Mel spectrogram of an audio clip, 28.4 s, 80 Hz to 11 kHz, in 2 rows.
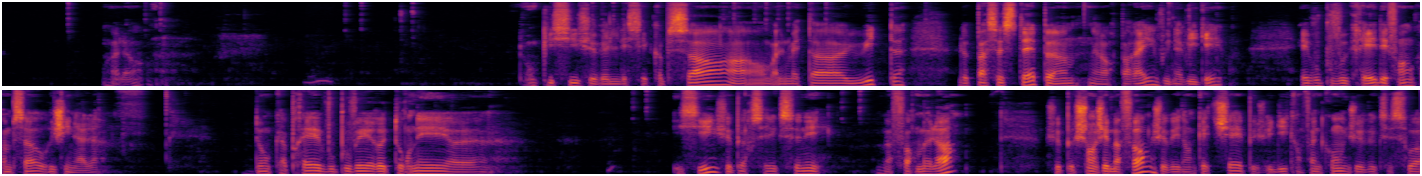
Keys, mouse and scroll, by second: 1.3 click, 3.3 click, 3.9 right click, 5.4 click, 5.7 click, 5.9 click, 6.1 click, 7.1 click, 7.4 click, 7.6 click, 8.0 click, 9.1-11.6 drag, 11.8 alt+Right, 12.0-15.3 middle drag, 20.4 click, 22.5 click, 25.2 click.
